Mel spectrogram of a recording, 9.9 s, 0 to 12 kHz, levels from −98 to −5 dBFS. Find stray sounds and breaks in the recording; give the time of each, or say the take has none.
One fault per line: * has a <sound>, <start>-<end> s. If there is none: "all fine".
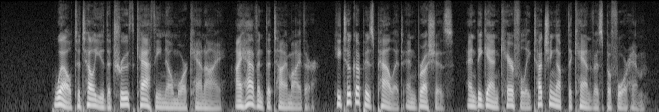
all fine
